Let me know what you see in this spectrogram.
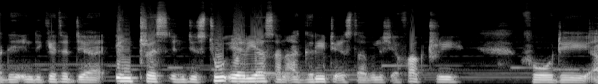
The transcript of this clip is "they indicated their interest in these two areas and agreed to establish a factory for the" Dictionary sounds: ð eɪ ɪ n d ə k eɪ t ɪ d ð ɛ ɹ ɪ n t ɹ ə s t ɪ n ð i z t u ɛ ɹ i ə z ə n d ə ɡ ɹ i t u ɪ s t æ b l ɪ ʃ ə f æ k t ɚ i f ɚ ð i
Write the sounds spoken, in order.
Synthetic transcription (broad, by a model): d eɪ ɪ n d ə k eɪ t ɪ d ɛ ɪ n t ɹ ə s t ɪ n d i s t u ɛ ɹ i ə s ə n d ə ɡ ɹ i t u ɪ s t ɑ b l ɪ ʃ ə f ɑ k t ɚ i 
